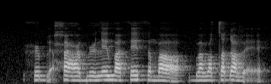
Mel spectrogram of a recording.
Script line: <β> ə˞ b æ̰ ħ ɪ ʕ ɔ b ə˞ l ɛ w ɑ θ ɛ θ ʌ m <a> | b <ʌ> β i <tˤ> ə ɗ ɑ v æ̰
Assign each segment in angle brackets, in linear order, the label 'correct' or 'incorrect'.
incorrect: h, incorrect: ɑ, incorrect: ɑ, correct

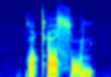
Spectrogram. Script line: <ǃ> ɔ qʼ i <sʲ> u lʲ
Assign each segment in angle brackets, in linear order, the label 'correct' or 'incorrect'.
incorrect: k, incorrect: sˤ

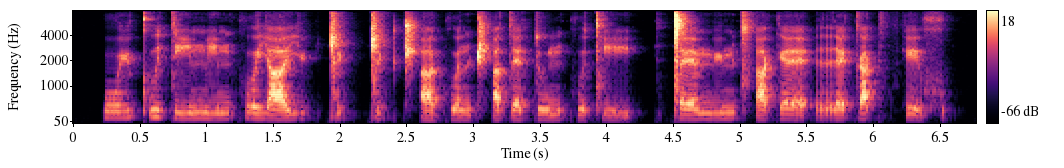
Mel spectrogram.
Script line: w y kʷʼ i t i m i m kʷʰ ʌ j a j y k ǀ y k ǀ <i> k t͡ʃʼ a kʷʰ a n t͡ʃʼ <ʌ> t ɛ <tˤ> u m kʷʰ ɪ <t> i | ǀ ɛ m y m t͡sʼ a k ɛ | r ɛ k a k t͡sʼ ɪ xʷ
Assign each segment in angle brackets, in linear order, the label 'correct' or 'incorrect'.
incorrect: y, incorrect: a, incorrect: t, incorrect: tʼ

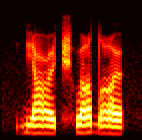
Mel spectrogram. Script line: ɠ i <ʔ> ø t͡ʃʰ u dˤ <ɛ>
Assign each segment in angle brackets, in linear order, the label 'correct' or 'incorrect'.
incorrect: ʕ, incorrect: œ

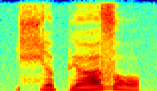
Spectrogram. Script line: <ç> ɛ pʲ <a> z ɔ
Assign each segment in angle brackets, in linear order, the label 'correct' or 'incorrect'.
correct, correct

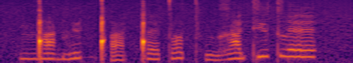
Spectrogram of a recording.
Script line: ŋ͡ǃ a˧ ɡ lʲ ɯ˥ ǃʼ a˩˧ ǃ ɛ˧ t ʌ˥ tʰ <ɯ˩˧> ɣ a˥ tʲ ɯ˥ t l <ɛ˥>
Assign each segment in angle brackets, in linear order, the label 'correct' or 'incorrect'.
correct, correct

